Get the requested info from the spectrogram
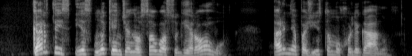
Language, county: Lithuanian, Alytus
